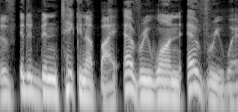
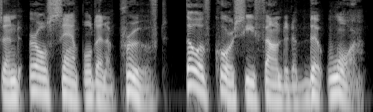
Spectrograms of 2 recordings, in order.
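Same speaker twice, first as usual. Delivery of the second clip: plain reading voice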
